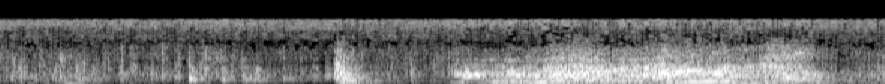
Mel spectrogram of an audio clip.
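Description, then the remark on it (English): A sharp thump, then a car engine roars to life and revs loudly for a couple of seconds before easing off as the car pulls away down the street. No one speaks. “Well, jump in the car and we'll follow the route they took.”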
